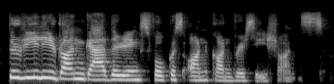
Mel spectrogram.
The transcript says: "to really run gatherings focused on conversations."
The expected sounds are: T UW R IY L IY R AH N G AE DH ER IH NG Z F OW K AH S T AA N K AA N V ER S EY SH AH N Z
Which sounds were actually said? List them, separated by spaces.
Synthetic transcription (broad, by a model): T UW R IY L IY R AH N G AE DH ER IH NG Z F OW K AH S AA N K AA N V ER S EY SH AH N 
